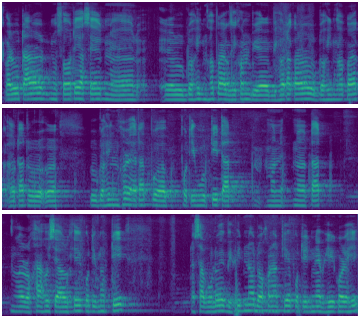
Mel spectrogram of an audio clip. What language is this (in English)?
Assamese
